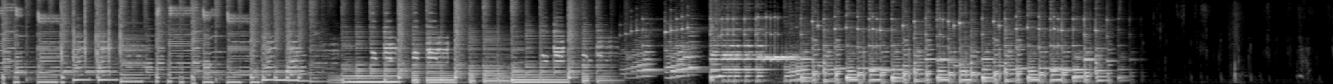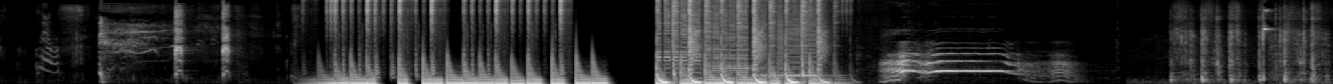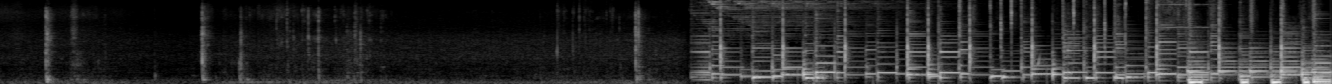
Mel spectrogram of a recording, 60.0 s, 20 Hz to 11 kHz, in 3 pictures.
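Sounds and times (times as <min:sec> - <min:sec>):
background music: 0:00.0 - 0:17.0, 0:50.4 - 0:59.9
dog howling: 0:33.3 - 0:36.2.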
